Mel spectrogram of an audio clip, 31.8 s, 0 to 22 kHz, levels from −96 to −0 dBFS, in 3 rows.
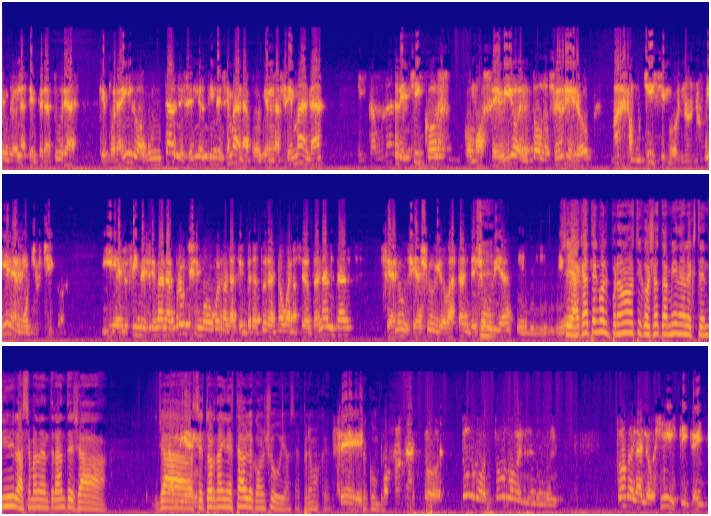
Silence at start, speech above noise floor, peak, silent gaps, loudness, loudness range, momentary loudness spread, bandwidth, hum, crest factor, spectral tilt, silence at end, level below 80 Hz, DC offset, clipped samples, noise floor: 0 s; 28 dB; -6 dBFS; none; -19 LUFS; 5 LU; 14 LU; 11.5 kHz; none; 16 dB; -3.5 dB/octave; 0.05 s; -44 dBFS; under 0.1%; under 0.1%; -48 dBFS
